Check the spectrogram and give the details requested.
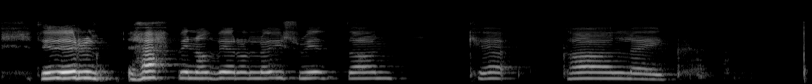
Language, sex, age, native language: Icelandic, male, 11, Icelandic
